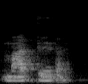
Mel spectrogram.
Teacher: मातृ धन ऋणम, मातृ में री है और ऋणम में भी री है, तो मातृ का री और ऋणम का री अंत में दोनों मिलकर दीर्घ हो जाएंगे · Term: दीर्घ री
